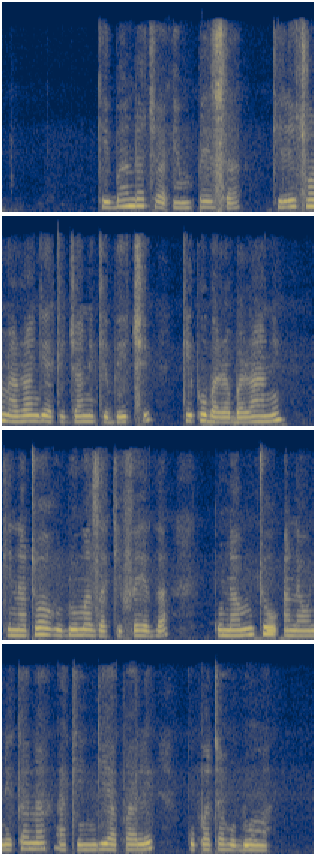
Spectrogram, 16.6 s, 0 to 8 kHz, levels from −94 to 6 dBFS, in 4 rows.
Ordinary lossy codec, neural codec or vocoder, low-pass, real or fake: AAC, 32 kbps; none; 7.2 kHz; real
